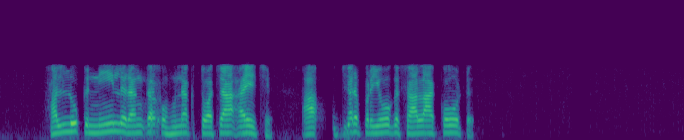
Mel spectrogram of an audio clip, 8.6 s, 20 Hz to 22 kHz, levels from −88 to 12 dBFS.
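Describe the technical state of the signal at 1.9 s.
At 1.9 s the sound falls inside VoIP packet loss concealed by the speech codec, running from 1.76 to 2.03 s. About 150 ms went missing across 240 ms, with gaps up to 60 ms. The decoder stretches its last pitch and filter into a buzzy tone or coloured noise that fades, visible as a sagging waveform envelope. Underneath, the G.729 codec at 8 kbit/s sounds plainly rough and synthetic, with a spectrogram that is empty above 4 kHz.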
